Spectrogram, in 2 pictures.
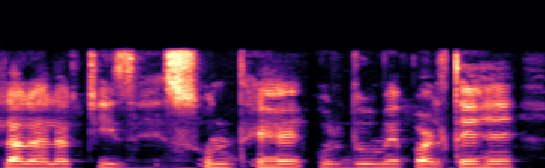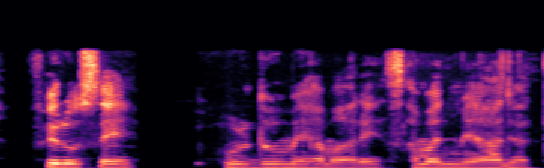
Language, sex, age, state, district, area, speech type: Urdu, female, 30-45, Uttar Pradesh, Lucknow, urban, spontaneous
